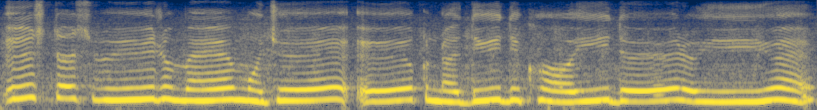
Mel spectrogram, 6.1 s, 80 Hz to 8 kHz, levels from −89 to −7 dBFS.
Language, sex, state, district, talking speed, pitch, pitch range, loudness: Hindi, female, Madhya Pradesh, Katni, 100 wpm, 270 Hz, 255-285 Hz, -9 LUFS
